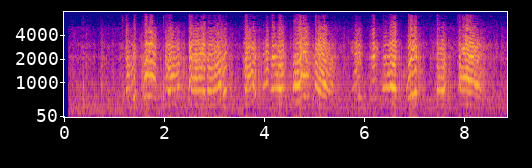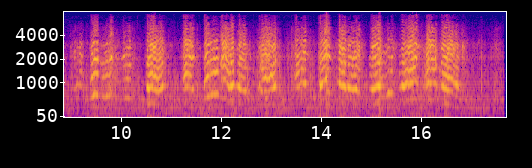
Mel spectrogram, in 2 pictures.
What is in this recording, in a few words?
Talking Doll, Little Jack Horner; Edison; 1890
